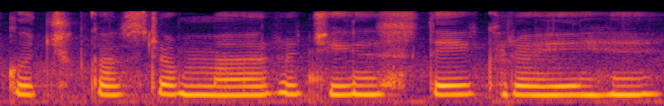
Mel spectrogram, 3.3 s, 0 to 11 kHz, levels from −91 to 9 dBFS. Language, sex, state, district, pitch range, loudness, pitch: Hindi, female, Haryana, Jhajjar, 250-265 Hz, -13 LUFS, 255 Hz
